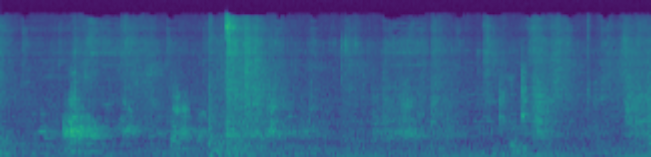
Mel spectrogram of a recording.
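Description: Bowling alley ambience: indistinct chatter of several voices over a steady low rumble, broken by a few sharp clatters, the loudest about two seconds in, typical of pins being struck on nearby lanes.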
